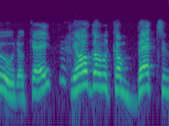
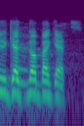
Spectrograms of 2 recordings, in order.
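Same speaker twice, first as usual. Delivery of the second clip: irritating, annoying put-on French accent; 5 semitones lower than usual. Playing a character leaving with the food: annoying French voice. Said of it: "I say it in a French annoying voice".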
